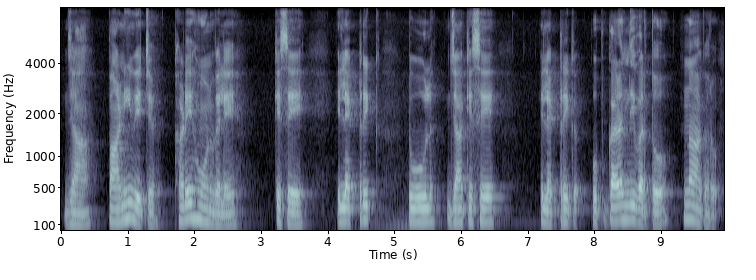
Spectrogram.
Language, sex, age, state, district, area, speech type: Punjabi, male, 18-30, Punjab, Amritsar, urban, spontaneous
